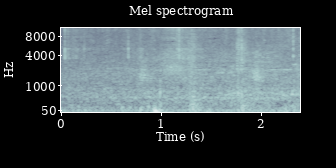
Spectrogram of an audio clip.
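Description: Busy city shopping-street ambience: steady street noise with faint voices of passers-by, and a single knock about a second in.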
